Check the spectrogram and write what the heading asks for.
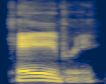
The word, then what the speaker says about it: Cabri: is i'm trying to figure out how to pronounce not cadbury but what is it tapering cabri yes gabriel yes thank you for correcting me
